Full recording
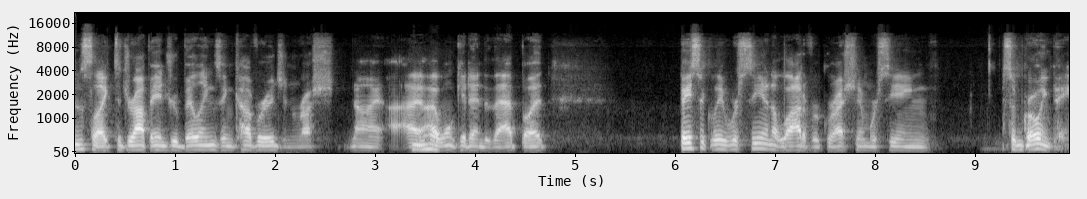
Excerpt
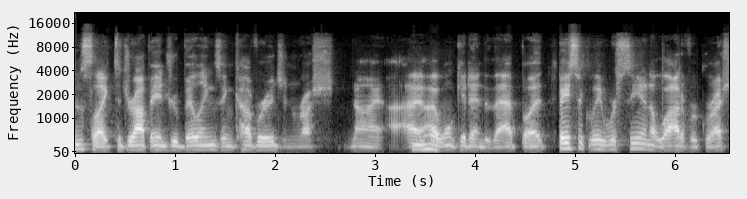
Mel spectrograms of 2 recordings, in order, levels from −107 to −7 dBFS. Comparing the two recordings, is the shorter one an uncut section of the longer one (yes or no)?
no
